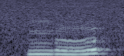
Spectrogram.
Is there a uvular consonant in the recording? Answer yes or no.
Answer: no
